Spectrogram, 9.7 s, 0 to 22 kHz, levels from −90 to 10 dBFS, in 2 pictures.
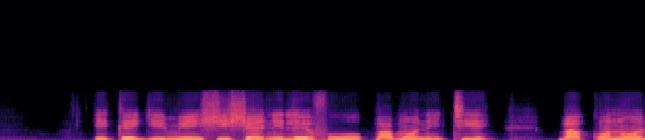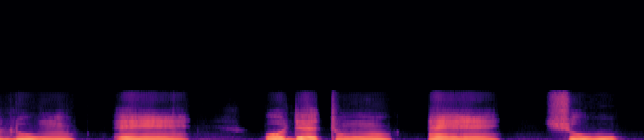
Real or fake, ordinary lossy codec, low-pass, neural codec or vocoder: fake; none; none; codec, 16 kHz, 0.7 kbps, FocalCodec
